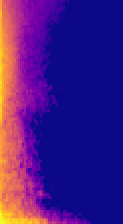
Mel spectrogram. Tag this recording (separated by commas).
Musical instrument, Music, Bass drum, Drum, Percussion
